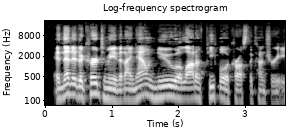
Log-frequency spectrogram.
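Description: A man with an American accent and a bright, sharp tone comes through in a very clean recording with a silent background. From US Northeast, Rhode Island. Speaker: board game designer. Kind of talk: casual interview.

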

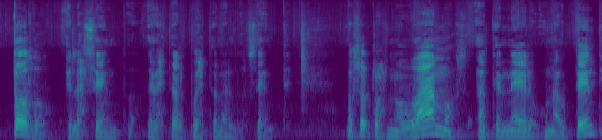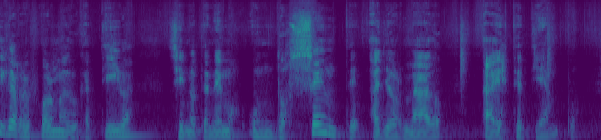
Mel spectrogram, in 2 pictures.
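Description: This man has an ordinary speaking voice at medium pitch. He moves at a fairly slow pace with ordinary pitch variation. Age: 60s. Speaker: professor and musician. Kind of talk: interview.

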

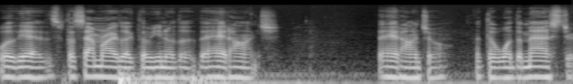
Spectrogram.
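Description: Fairly even intonation runs through speech broken by long, frequent pauses. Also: man, fairly low pitch for a man. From Los Angeles, California (Mexican-American). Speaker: podcast co-host. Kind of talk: casual chat.

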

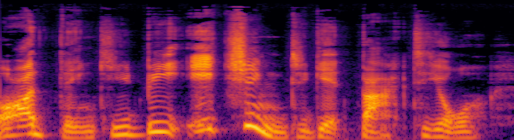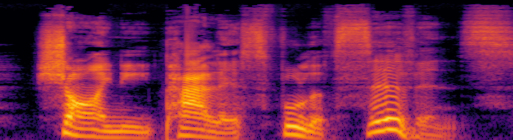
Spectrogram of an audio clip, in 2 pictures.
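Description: A put-on character voice at a middle pitch moves at a moderate pace. The recording is very clean, with a silent background. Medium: read story. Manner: dry, sarcastic.

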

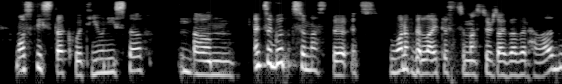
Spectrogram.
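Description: A woman talks with lively intonation. Her pitch sits in the medium range. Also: moderate pace. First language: not Arabic (Arabic learned later). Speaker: guest researching podcast language. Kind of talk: conversational interview.

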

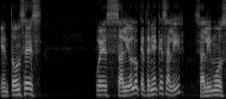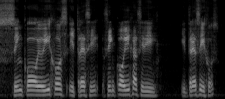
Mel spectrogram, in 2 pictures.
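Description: Over a quiet background, a man with a fairly high pitch and a bright, sharp tone speaks very slowly with fairly even intonation. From Jalisco, Mexico. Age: 40s. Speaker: podcast host, motivational speaker. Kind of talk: motivational monologue.

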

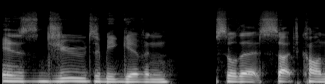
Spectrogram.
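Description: Fairly even intonation from an unforced reading voice, background quiet

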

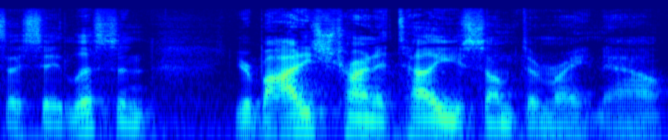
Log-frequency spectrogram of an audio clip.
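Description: At a fairly quick pace, a man speaks in an unremarkable speaking voice with ordinary pitch variation. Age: 40s. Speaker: chiropractor. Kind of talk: casual chat.

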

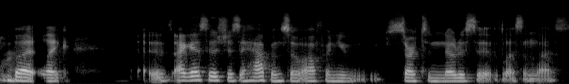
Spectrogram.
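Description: Delivered at a moderate pace with fairly even intonation, the voice has an American accent and vocal fry. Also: woman. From US, Punjabi Indian family. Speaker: university student, panelist. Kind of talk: casual chat. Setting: video call.

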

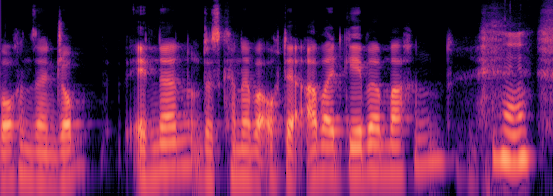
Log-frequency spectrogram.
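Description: Fairly quick and medium in pitch, a man speaks in a plain, everyday voice with ordinary pitch variation. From Germany, Rhine-Main area (Geisenheim near Wiesbaden). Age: 40s. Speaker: creative director. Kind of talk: casual interview chat.

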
